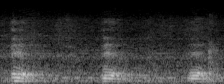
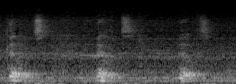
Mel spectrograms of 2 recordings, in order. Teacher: So the /t/ exerts an influence not only on the /ɪ/ but also on the /l/ in ‘built’ /bɪlt/. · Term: Pre-Fortis Clipping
